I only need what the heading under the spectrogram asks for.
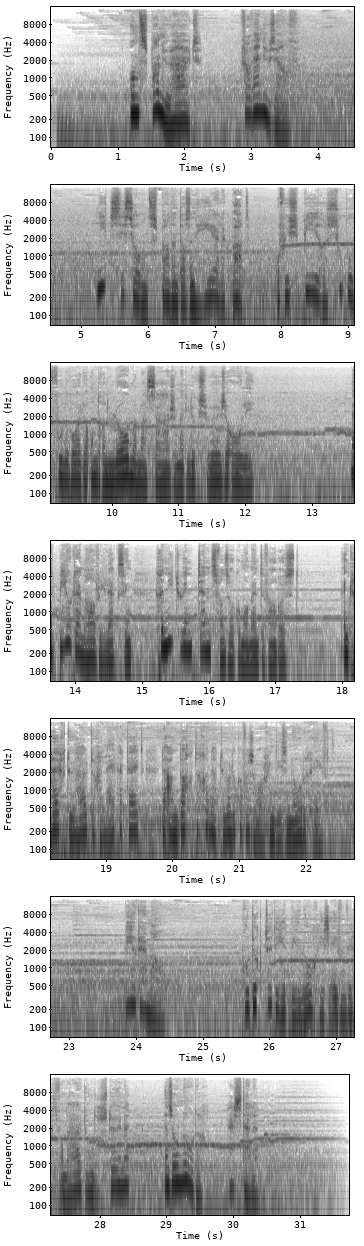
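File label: Dutch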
